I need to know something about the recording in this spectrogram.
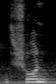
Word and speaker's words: schon: Schon means already. Make sure the pronunciation is schon. Schön with an umlaut means beautiful or nice. Okay, schön und schon.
